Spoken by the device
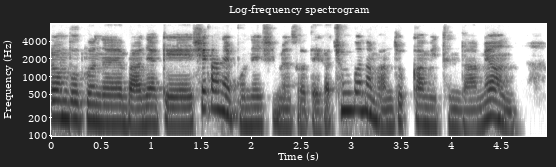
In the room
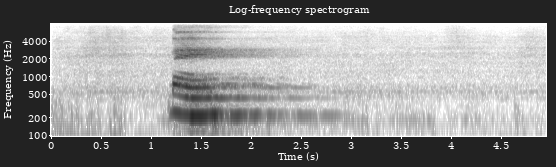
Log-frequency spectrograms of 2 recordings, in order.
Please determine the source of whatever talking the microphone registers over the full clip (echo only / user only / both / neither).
user only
